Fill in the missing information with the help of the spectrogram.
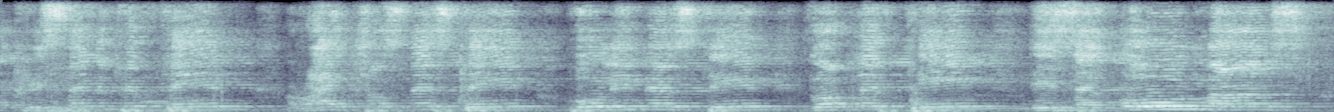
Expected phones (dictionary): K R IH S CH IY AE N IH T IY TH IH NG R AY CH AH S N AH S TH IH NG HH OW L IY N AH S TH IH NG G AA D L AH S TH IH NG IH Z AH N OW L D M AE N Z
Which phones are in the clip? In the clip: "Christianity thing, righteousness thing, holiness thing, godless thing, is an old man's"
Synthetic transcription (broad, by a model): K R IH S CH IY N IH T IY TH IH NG R AY CH AH S N AH S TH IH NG HH OW L IY N AH S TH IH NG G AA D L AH TH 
